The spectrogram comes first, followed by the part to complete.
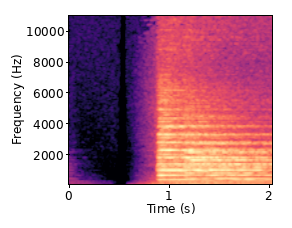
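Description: A bell-like chime from the show's title-card music sting: after a brief silence it is struck about a second in and rings on with many steady overtones, slowly fading.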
